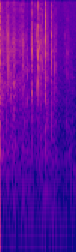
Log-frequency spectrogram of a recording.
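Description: Plastic wrap crinkling close by while a boxed ASUS or TP-Link router is unboxed, a brief, soft run of crackles and rustles.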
